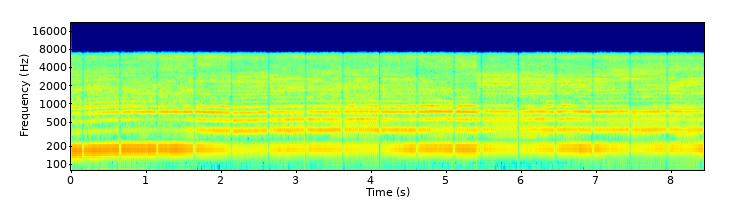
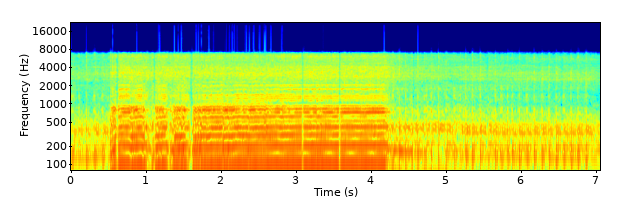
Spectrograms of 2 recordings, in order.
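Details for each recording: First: Echo two-stroke hedge trimmer after repair (broken primer bulb, dirty, cleaned up), cutting bushes: steady high buzz with constant tone and rapid blade chatter through branches; trimmer running and cutting normally. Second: Echo hedge trimmer with a broken primer bulb and fuel of unknown age, started on choke. The two-stroke holds a steady, busy idle with no blade chatter because the cutter blades are locked up: seized hedge trimmer blades.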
